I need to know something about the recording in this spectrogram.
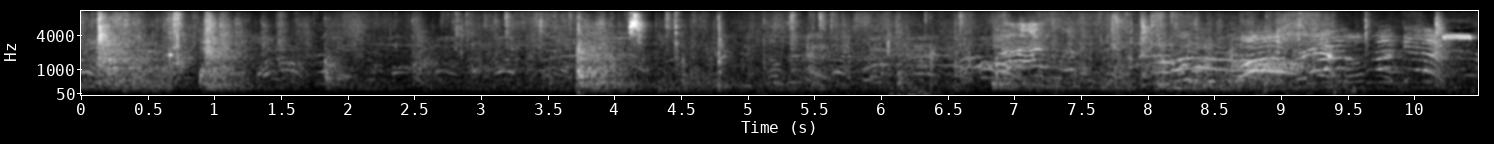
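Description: Indistinct voices of spectators and young players around a youth football field, several talking and calling out over one another, with louder shouts in the last few seconds.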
